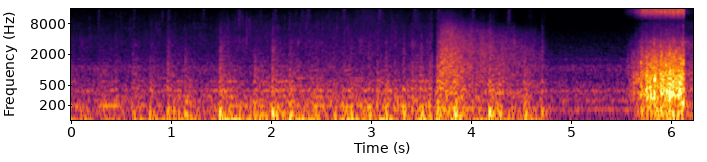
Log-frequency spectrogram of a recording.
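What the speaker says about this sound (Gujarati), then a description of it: "આજે ધોધમાર વરસાદ પડ્યો" Heavy monsoon rain pours down in Surat, India, in a steady, dense hiss, with a brief lull near the end before a loud burst of downpour returns.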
